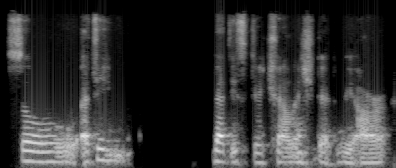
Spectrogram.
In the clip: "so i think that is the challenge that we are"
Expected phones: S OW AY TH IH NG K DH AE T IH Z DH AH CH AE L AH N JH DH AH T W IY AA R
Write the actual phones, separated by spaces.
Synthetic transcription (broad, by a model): S OW AY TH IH NG K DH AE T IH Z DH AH CH AE L AH N JH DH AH T W IY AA R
